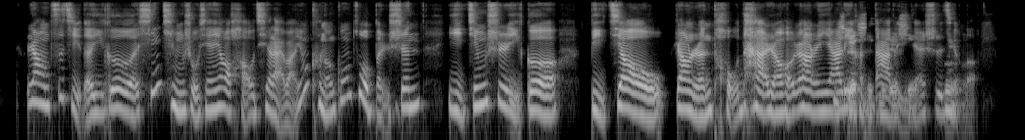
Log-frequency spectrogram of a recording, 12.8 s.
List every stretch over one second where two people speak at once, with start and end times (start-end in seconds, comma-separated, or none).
10.4-12.1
